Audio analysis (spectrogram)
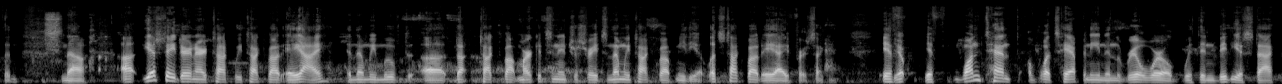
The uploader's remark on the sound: Live from Commodity Classic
